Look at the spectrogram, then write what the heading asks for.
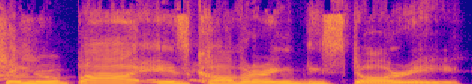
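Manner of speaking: put-on drawn-out, clumsy Russian accent; botched Russian accent drifting into German. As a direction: do a bad Russian accent, slowly. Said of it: "have to do a Russian accent".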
